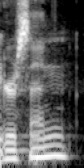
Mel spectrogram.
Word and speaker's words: Torgersen: So for those who don't know, we're talking about, and I'm going to try to say his name, Mads Torgersen. Did I get that right? – Torgersen. – Okay. We'll go with your pronunciation.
